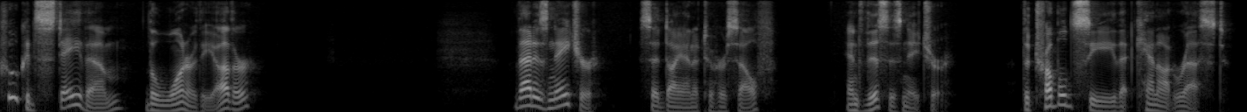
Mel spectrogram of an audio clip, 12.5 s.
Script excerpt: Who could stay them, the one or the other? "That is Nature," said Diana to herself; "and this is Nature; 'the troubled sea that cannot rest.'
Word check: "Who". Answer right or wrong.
right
